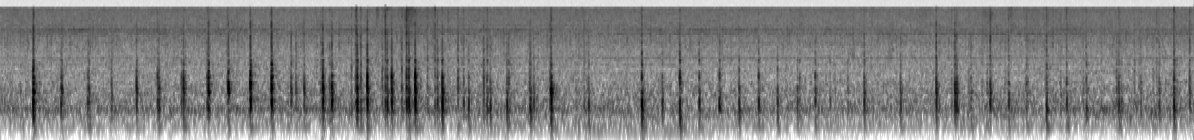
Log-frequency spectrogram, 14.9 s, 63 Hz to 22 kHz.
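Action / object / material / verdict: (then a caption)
tap / wooden tabletop / wood / none. Short fingernails tap on a large, solid wooden tabletop with the hands overlapping, making about 26 quick, dry taps at an uneven pace that cluster most densely in the middle. Each tap is a quiet, mid-pitched click that dies away almost instantly with no ring, over a faint steady hiss.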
